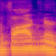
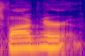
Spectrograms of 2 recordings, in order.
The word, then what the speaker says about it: Wagner: Wagner paramilitary group okay I pronounce it Wagner the W is really a v it's German it's uh it's it has germanian uh Roots okay that's where that surname comes from so it is no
